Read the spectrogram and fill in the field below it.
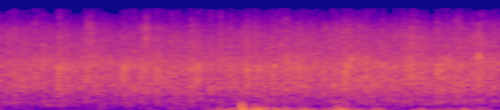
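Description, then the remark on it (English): An audience claps steadily throughout, a dense, even wash of many hands with no pauses, and a few low murmurs of voices underneath. “That would have been really awkward if you didn't clap, so thank you for that.”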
